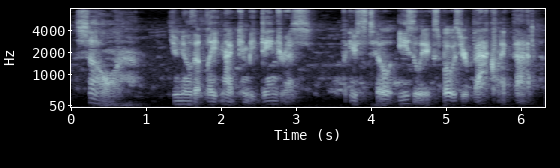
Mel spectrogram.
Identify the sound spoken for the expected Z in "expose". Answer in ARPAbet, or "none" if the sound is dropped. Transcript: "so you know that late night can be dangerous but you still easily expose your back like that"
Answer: Z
